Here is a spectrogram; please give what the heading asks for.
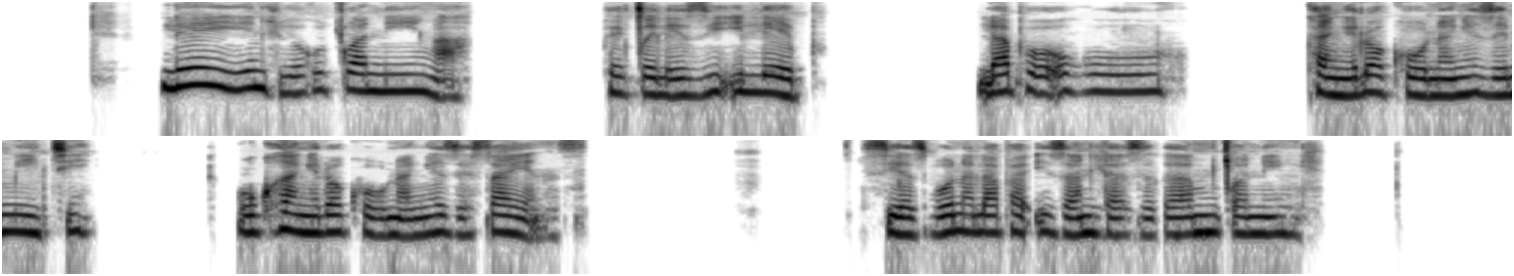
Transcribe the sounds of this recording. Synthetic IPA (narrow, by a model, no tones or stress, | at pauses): lejiijind͡ɮʱujok̬uǀwaniŋa | pʰɛǀɛleziʔileb̥ʰu | lapʰɔok̬u | kʰaŋɛlwakʰɔnaŋɛzemitʰi | ok̬ukʰaŋɛlwakʰɔnaŋɛzɛsajɛns | sijaziɓɔnalapʰaʔizand͡ɮʱazik̬am̩ǀwaneːŋi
